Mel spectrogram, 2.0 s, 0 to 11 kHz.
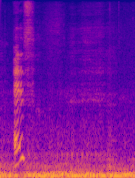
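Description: A car's steady, even low engine rumble fills the whole stretch, with a brief vocal sound near the start as the car begins to roll on a very cold Sunday morning around 7:11.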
